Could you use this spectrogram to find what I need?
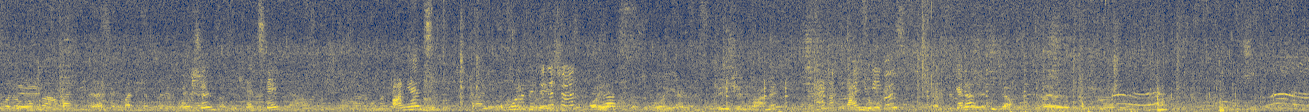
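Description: Metal tongs clink against trays.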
